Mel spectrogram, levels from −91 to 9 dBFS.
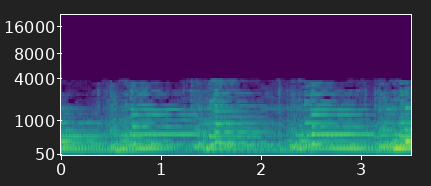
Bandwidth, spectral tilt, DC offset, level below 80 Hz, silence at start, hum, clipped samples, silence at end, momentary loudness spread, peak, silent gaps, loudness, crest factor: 4 kHz; -13 dB/octave; 0.2%; -66 dBFS; 0 s; none; under 0.1%; 0 s; 8 LU; -2 dBFS; none; -22 LUFS; 18 dB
